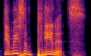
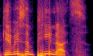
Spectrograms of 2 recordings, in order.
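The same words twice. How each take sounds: First: Peanuts is blurred so it sounds like penis. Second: Peanuts is said clearly with every sound distinct. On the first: The speaker calls it wrong. "you're like" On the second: The speaker calls it right. "that's a very clear, obvious way to say it"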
